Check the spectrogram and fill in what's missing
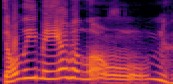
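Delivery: high, drawn-out whine on the last word; mock abandoned plea. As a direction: wail it pleadingly, hammed up. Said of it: "that's a sign of us being unhealed".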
